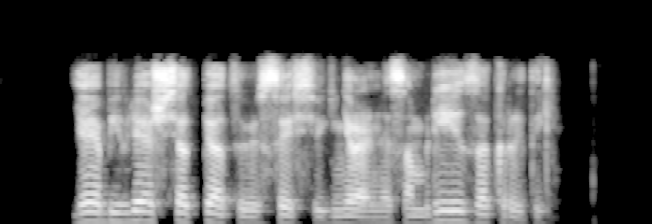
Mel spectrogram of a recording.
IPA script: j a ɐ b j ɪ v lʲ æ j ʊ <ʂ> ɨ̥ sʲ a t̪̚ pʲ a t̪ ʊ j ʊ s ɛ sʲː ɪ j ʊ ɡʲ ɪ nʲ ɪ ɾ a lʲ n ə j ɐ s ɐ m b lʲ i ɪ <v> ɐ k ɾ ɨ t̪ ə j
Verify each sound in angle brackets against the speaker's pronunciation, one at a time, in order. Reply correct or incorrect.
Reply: correct, incorrect: z

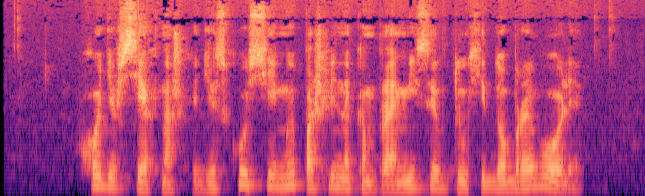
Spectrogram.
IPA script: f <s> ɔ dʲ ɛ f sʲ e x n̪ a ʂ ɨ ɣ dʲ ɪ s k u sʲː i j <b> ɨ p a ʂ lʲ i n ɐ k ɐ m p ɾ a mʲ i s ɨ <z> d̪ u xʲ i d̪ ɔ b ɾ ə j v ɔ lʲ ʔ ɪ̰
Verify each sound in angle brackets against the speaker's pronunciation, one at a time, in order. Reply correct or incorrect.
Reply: incorrect: x, incorrect: m, incorrect: v

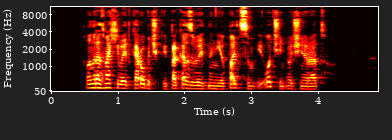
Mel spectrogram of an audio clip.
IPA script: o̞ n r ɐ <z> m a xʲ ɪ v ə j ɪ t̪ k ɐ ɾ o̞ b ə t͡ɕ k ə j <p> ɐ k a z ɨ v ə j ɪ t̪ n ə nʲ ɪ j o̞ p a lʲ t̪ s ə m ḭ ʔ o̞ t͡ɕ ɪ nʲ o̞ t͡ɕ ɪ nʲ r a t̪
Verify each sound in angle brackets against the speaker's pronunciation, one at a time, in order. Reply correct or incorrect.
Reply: correct, correct

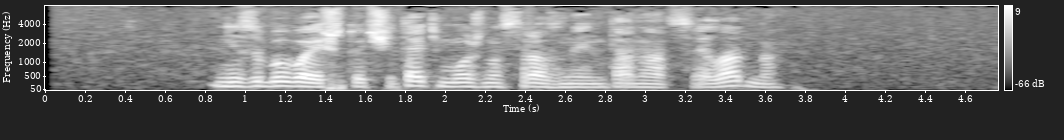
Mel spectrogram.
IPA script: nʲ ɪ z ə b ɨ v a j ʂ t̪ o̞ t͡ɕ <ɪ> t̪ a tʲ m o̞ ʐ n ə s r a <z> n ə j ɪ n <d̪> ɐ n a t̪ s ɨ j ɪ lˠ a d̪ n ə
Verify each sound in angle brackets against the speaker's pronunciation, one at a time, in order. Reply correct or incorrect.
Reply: correct, correct, incorrect: t̪

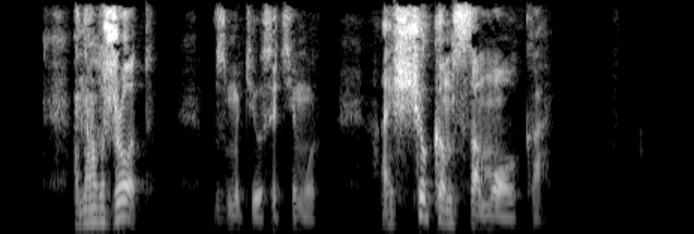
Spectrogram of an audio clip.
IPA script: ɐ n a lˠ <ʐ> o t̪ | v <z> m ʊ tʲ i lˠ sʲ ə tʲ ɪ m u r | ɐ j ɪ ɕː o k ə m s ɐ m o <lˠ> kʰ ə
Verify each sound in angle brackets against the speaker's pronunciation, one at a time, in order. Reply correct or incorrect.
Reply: correct, correct, correct

